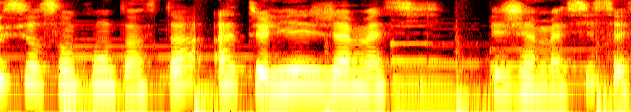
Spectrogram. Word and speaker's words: Jamacy: toi qui animais le compte de Jo Atelier Jamassi.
